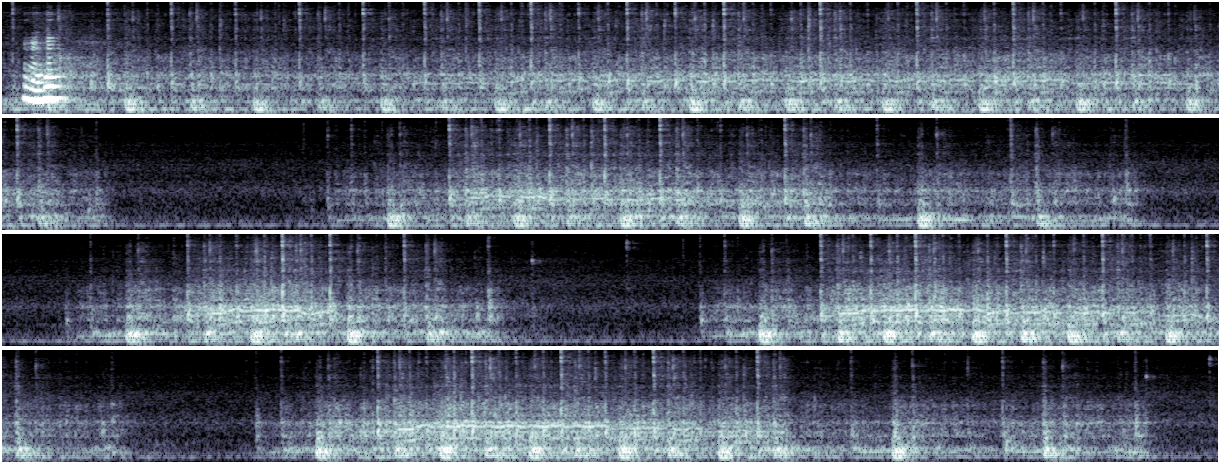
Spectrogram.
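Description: A sewing machine stitches a quilted mug rug with appliqué in five steady, rapid bursts separated by brief pauses, close and clear with no talking.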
